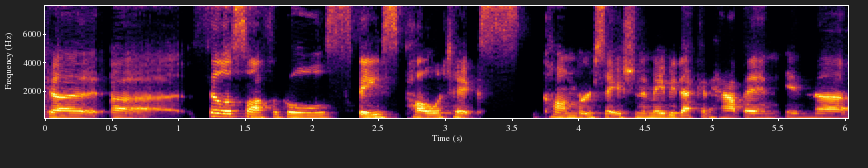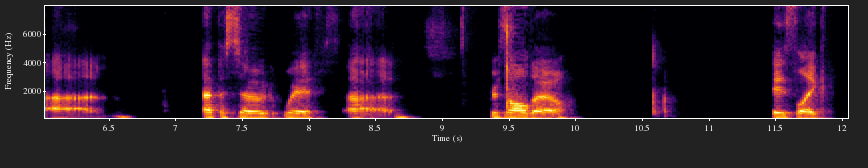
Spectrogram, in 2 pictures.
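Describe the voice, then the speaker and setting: Casting: woman, cast member, slightly low pitch, bright punchy voice, informal feedback delivery. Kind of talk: casual feedback discussion.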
